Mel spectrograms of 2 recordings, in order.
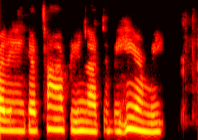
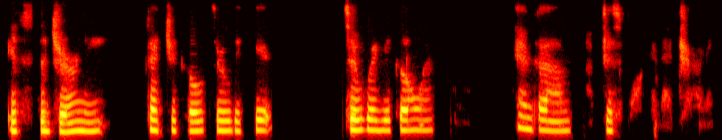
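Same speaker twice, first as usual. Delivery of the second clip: hushed, soft whisper. Talking about the YouTube journey with a mic on, whispering. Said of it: "Why am I whispering?".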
